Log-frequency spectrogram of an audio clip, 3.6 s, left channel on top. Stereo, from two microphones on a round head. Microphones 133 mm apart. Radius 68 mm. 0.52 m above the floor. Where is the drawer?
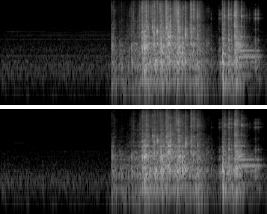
65° left (ahead or behind), 0.7 m.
